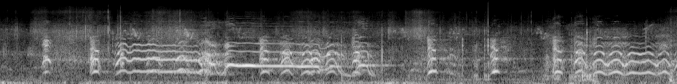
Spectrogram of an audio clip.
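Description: Multiple dogs bark and yip repeatedly, fairly close and loud, with some higher whining yelps mixed into the rapid, overlapping barking.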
